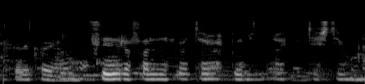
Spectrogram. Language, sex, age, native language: Icelandic, female, 12, Icelandic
